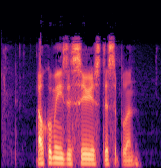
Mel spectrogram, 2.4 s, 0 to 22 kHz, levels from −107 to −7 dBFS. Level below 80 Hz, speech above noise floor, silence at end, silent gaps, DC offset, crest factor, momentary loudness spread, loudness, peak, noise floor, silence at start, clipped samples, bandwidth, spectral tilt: -58 dBFS; 38 dB; 0.35 s; none; under 0.1%; 20 dB; 12 LU; -19 LUFS; 0 dBFS; -57 dBFS; 0.55 s; under 0.1%; 9.4 kHz; -4 dB/octave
